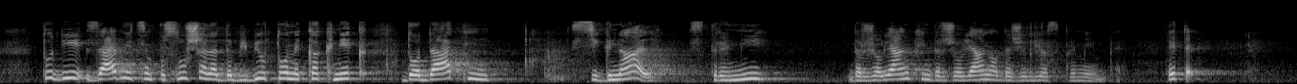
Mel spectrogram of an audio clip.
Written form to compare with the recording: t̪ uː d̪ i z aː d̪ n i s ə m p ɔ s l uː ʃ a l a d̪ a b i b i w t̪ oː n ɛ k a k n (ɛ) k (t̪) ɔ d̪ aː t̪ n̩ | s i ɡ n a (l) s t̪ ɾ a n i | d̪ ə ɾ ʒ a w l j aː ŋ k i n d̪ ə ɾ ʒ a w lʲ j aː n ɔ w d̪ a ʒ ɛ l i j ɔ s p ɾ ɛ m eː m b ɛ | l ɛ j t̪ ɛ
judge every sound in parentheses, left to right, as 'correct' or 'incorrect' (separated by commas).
incorrect, incorrect, correct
